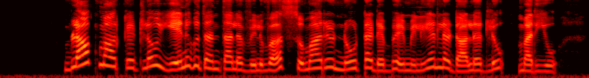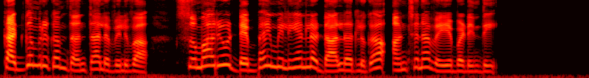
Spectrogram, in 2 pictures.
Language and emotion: Telugu, neutral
